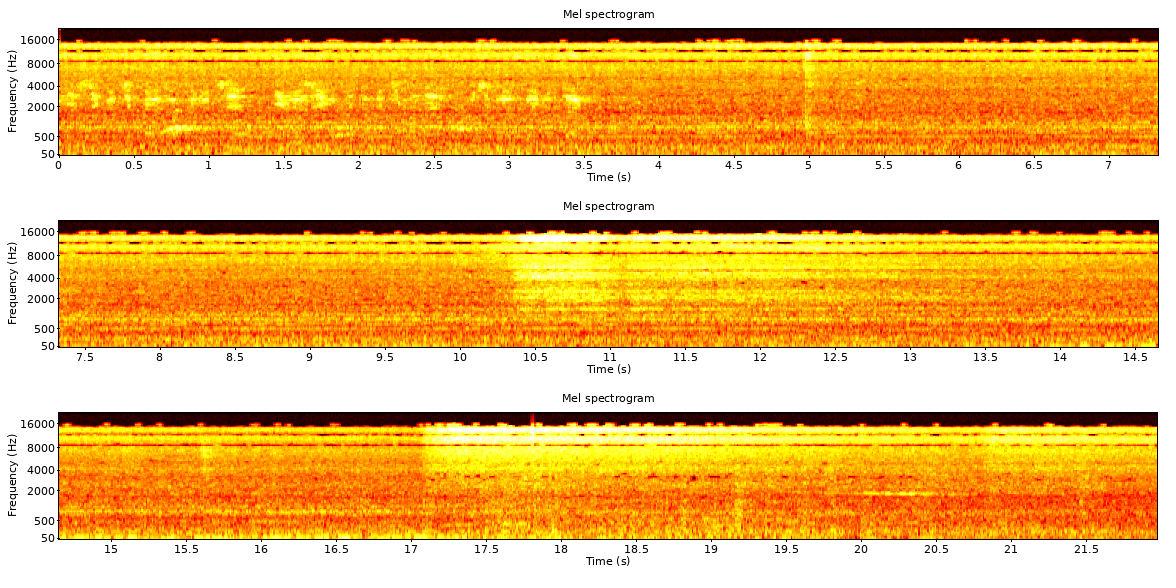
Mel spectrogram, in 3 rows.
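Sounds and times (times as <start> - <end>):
train motors and wheels rumbling: 0.0 - 21.9
air hiss: 10.2 - 14.1, 17.1 - 19.6.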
